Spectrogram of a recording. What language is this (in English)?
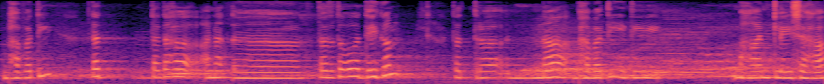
Sanskrit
